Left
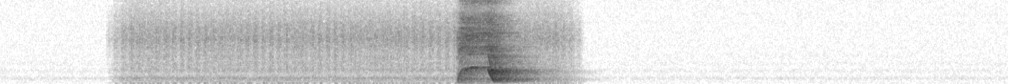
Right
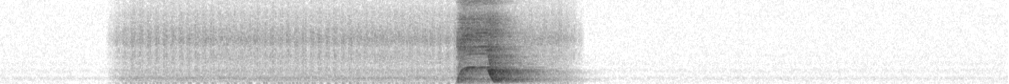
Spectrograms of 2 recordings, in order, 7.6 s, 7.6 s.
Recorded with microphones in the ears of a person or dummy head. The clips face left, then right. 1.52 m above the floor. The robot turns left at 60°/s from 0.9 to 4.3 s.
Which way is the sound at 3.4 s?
15° right (ahead or behind).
